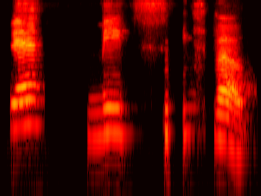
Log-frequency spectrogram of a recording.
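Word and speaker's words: בְּמִצְוֹת: The beginning letter has an is sound, not an a sound. Eh? Be meets vote.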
